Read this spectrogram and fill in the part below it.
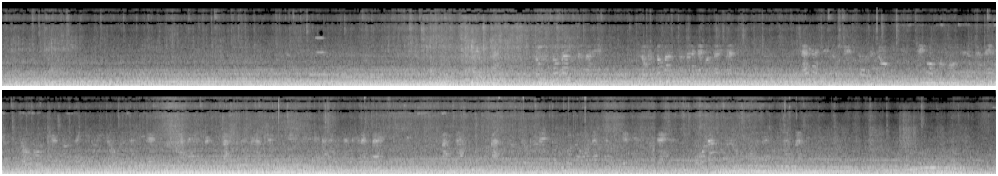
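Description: Tyres rumble over a snowy road.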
